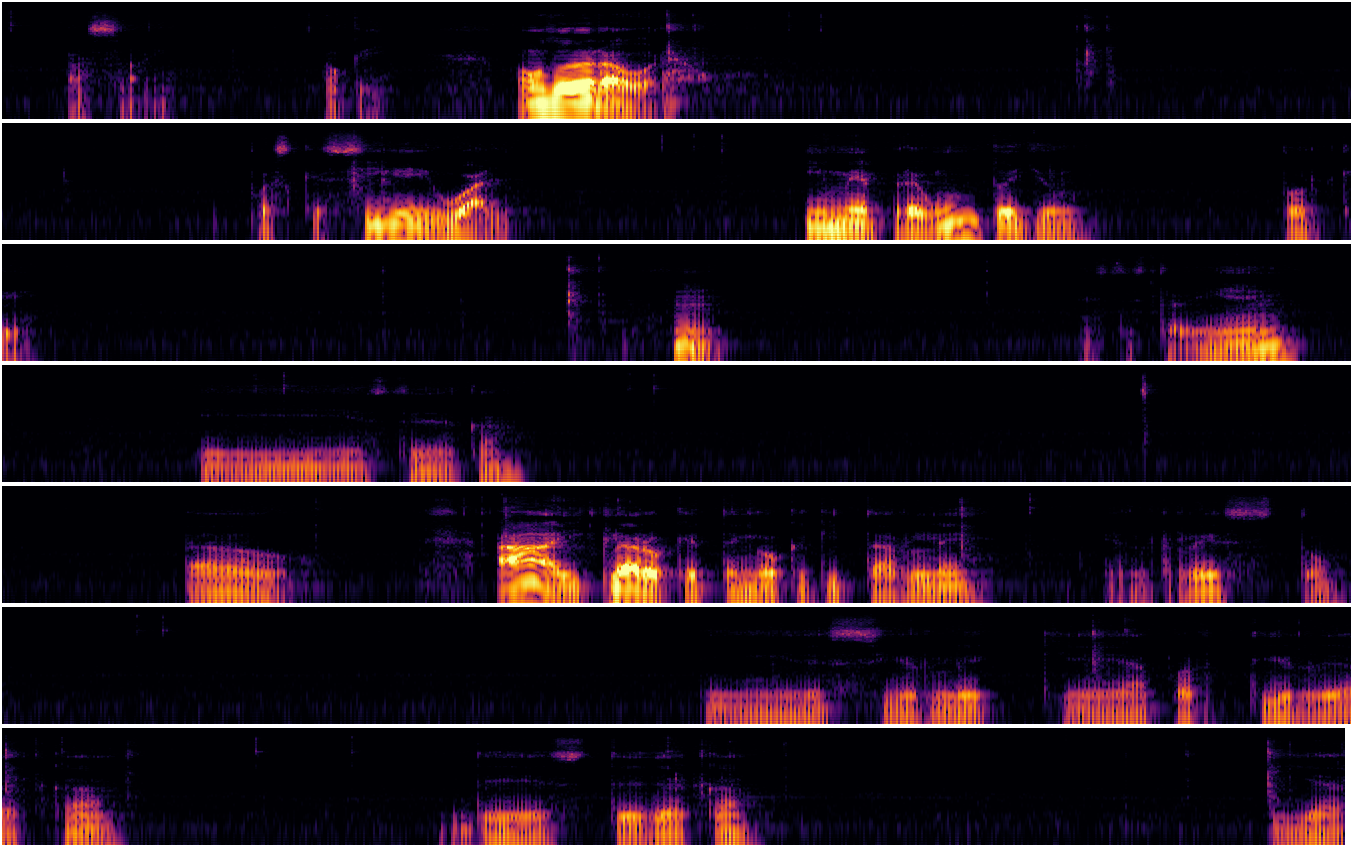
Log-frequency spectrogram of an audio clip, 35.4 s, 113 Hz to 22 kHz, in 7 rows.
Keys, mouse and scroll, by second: 1.3-1.7 scroll down 1, 2.5 Tab, 3.0 right click, 4.1 r, 6.4 Escape, 7.7 click, 8.2-11.8 drag, 12.2 Tab, 13.8 middle click, 13.9-14.5 scroll down 1, 16.1 click, 17.5 click, 21.4-23.5 middle drag, 25.8 click, 29.4 a, 30.4 c, 30.6 click, 31.7-33.1 drag, 33.0 Escape, 33.3-35.0 drag, 35.2-35.3 shift+drag.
